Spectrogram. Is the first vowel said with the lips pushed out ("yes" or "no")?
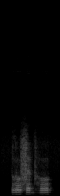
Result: yes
